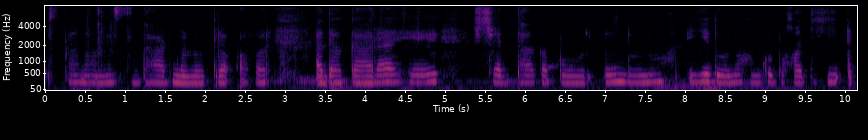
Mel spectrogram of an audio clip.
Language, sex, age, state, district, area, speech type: Urdu, female, 60+, Uttar Pradesh, Lucknow, urban, spontaneous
